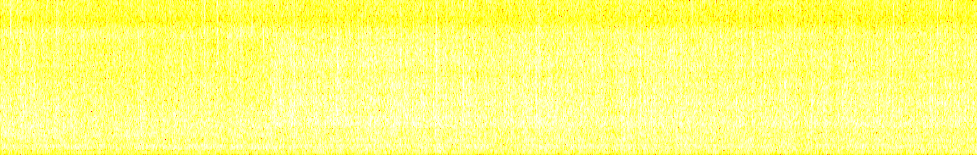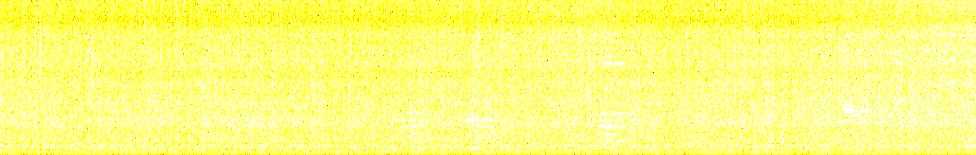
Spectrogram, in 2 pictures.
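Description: Steady hiss of heavy rain mixed with traffic noise, heard from inside a vehicle.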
